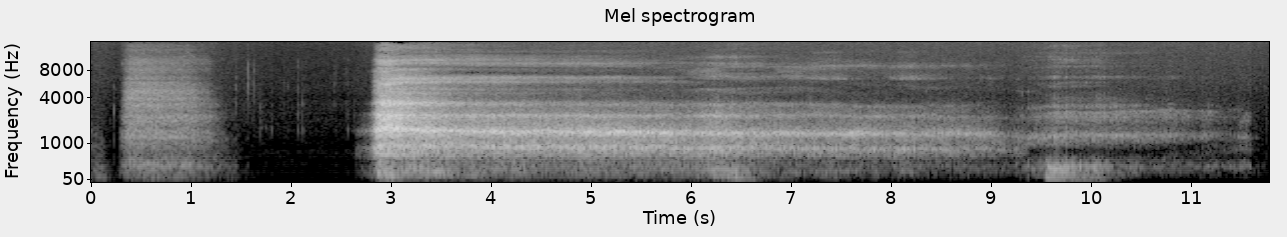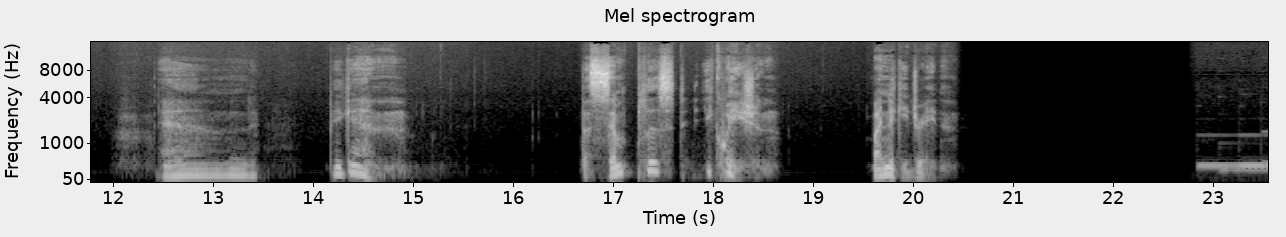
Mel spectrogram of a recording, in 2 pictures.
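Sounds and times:
deep breath: 0:00.2 - 0:01.4, 0:02.6 - 0:12.4, 0:13.5 - 0:13.9
speech: 0:14.2 - 0:14.7, 0:16.7 - 0:18.5, 0:19.6 - 0:20.4.

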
